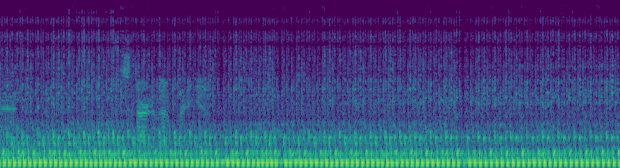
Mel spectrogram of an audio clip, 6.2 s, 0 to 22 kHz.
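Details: 1965 Mack B61 crane truck, Mack Thermodyne non-turbo diesel, long parked, block heater and boosted batteries, warmed up: even, regular low thump about four beats a second, no misses or knocking; normal idle.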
